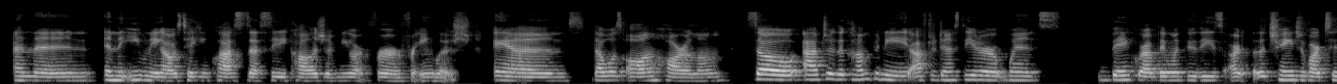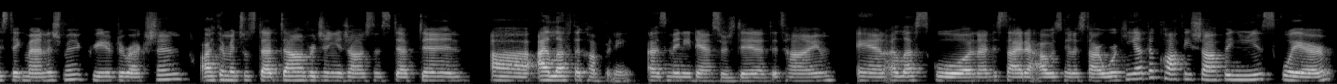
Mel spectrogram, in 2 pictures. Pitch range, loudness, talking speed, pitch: 175-200 Hz, -23 LUFS, 190 wpm, 185 Hz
